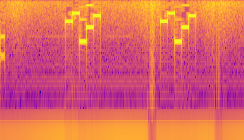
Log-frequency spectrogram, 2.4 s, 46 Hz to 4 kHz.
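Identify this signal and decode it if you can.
Five-tone selective call (ZVEI), heard as quick runs of five tones, tones of about 70 ms. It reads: 88160 88160
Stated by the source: ZVEI five-tone selective call received on SDR.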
